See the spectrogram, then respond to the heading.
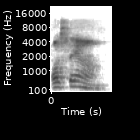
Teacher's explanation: Mas quando eu faço a separação silábica, eu percebo que eu tenho um hiato, porque as vogais ficam separadas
